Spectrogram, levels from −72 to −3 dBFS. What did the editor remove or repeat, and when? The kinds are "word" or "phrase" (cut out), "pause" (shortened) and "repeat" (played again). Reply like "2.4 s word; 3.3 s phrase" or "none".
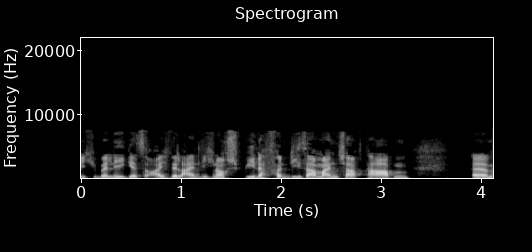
1.3 s word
